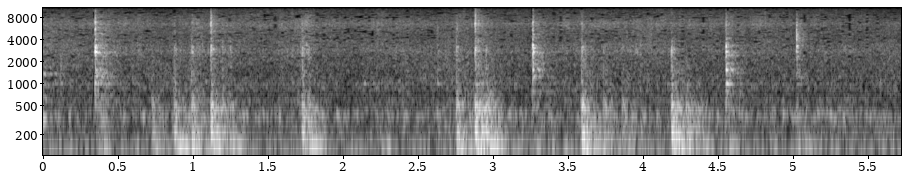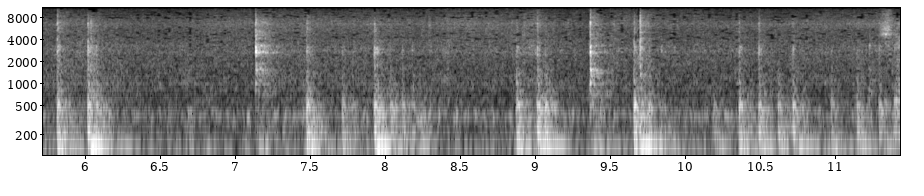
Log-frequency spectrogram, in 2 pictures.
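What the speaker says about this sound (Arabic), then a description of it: "تاني نحرك فيها لحد ما تدبل معايا" Spinach wilts in a pan while it is stirred repeatedly, each stroke making a scraping tap against the pan. A steady sizzle runs beneath the rhythmic stirring.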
